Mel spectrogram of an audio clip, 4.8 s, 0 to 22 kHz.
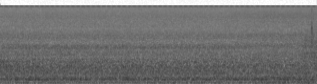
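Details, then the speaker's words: Hybrid propane furnace/heat pump back in stage one heat: after supply air cools to 90°F, heat pump restarts and blower ramps up as Y energizes; steady even blower rush and low hum, no knocks, rattles or squeals; normal. "there's the heat pump and now you can hear the fan ramping up because the Y energized to the heat pump and to the furnace control board"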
